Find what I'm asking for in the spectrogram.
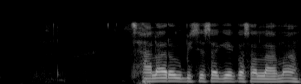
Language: Nepali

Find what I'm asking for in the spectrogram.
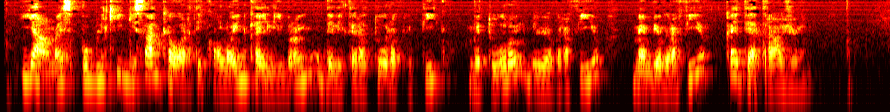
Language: Esperanto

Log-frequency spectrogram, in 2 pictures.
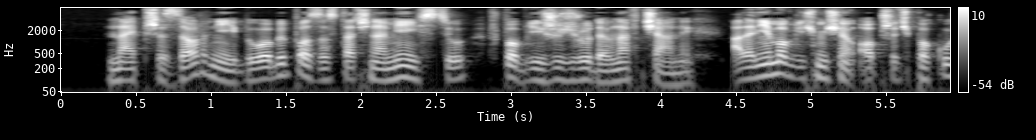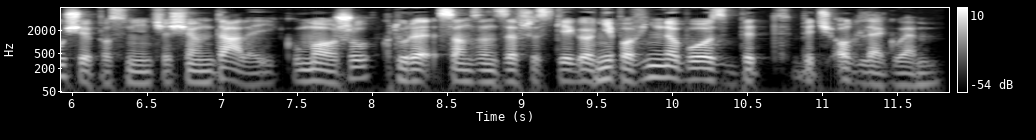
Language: Polish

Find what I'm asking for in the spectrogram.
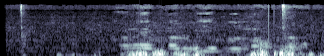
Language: Urdu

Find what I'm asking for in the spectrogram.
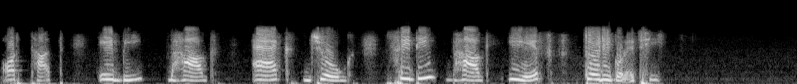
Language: Bangla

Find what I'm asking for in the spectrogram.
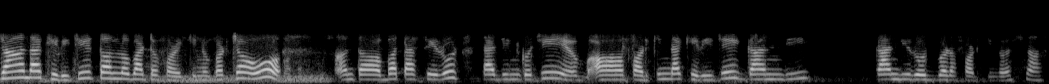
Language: Nepali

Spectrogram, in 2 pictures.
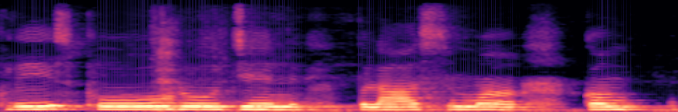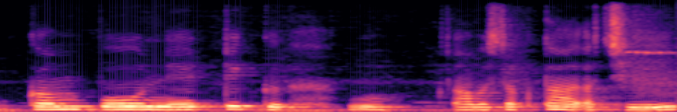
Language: Maithili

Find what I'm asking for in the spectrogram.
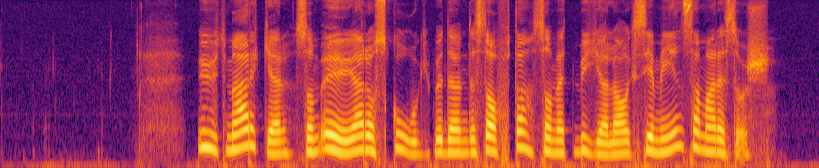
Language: Swedish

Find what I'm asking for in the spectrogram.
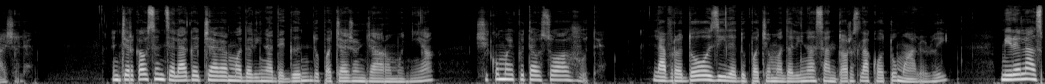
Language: Romanian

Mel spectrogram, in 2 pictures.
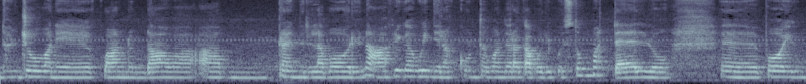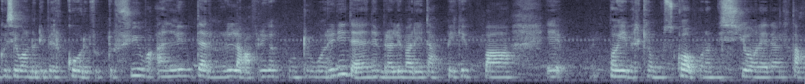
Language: Italian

